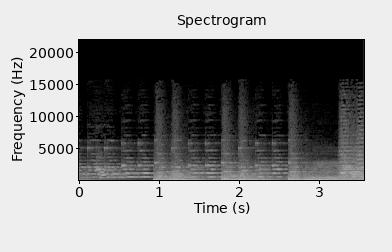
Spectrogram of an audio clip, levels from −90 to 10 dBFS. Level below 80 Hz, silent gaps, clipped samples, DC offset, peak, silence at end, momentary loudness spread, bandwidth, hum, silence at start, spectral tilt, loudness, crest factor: -28 dBFS; none; under 0.1%; under 0.1%; -10 dBFS; 0 s; 5 LU; 13.5 kHz; none; 0 s; -5.5 dB/octave; -26 LUFS; 14 dB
